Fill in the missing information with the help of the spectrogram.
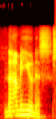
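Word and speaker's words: Namajunas: Nama Yunus. – Sorry for butchering it. – Nama Yunus.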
